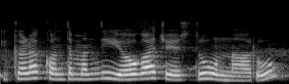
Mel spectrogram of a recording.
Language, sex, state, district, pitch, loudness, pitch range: Telugu, female, Andhra Pradesh, Annamaya, 245 Hz, -16 LUFS, 225-265 Hz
